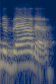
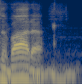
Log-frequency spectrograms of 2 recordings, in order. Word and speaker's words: Nevada: The rest of the country says Nevada. The locals say Nevada. Reno, Nevada.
